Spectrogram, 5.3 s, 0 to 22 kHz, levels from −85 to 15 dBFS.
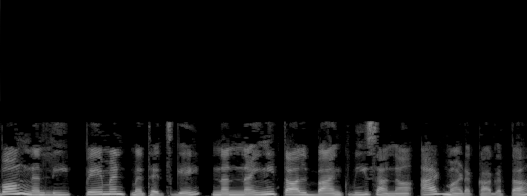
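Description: Throughout, the speech sounds watery and swirly, with nothing above 8.3 kHz. This is likely heavy MP3 compression, which fits a bitrate near 35 kbps.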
